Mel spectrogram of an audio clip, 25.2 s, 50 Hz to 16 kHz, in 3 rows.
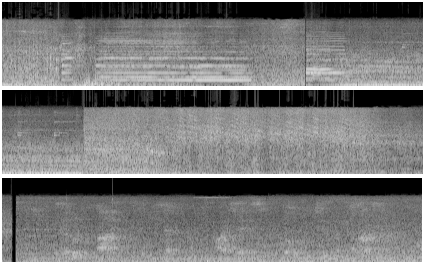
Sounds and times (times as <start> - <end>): Railroad car, train wagon: 0.0 - 25.2
Train horn: 1.2 - 5.1, 6.1 - 8.3.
